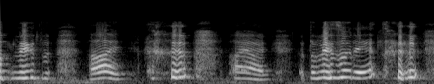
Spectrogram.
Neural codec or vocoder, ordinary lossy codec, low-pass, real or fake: none; none; none; real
